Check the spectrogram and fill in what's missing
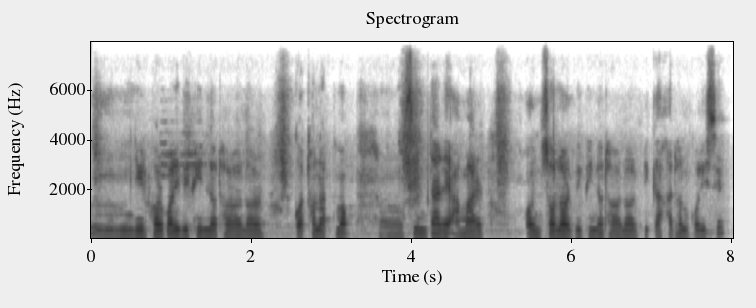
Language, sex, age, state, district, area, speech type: Assamese, female, 30-45, Assam, Goalpara, rural, spontaneous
